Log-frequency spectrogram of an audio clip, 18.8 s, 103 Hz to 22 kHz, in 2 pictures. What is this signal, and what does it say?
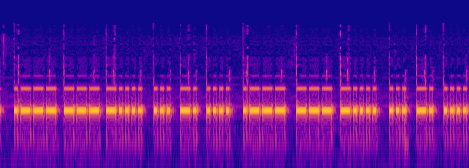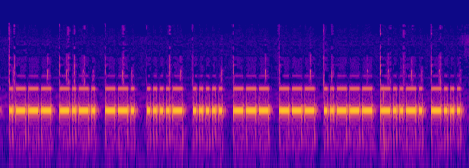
Morse code, heard as a keyed tone, about 19 wpm, 660 Hz. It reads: JO6SNH JO6SNH JCG45OO2/B
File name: jh8cbh / 2021cw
